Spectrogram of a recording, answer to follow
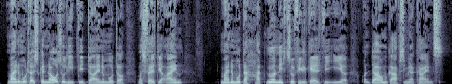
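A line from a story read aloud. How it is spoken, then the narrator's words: Called out. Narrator (German): rief Heinz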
